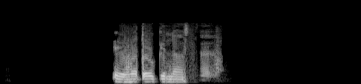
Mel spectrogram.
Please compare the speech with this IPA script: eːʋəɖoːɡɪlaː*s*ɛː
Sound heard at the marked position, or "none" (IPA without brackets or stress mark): s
